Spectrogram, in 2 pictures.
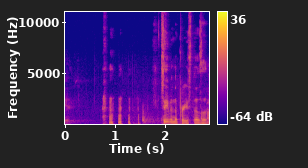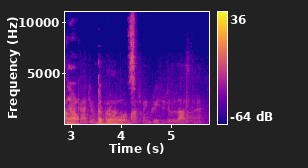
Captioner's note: chuckling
